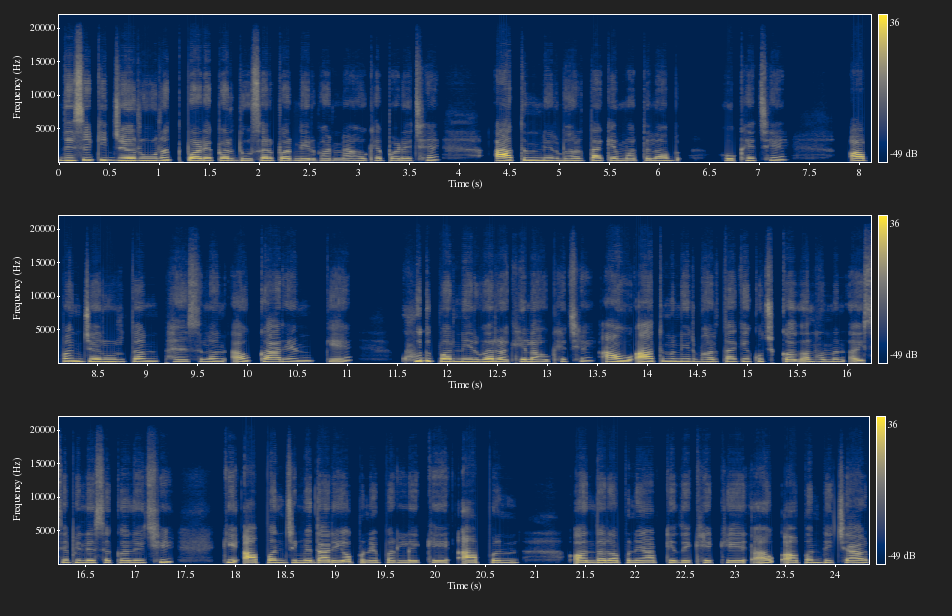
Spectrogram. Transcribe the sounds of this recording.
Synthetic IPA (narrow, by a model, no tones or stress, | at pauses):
d͡ʒesekid͡ʒəɾuɾət̪pəɽepəɾd̪usəɾpəɾniɾbʱəɾnaɦokʰepəɽet͡ʃʰɛ | at̪mniɾbʱəɾt̪akemət̪ləb | hokʰet͡ʃʰɛ | apənd͡ʒəɾuɾt̪ənpʰɛ̃sləna̰ukaɾjənke | kʰud̪pəɾniɾbʱəɾːəkʰelaɦokʰet͡ʃʰɛauʔat̪mniɾbʱəɾt̪akekut͡ʃʰkəd̪əmɦəmənə̰ɪsebʱilɛsəkəlɛt͡ʃʰi | kiʔapənd͡ʒimːed̪aɾiəpnepəɾlekeapən | ə̰nd̪əɾəpneap̚ked̪ekʰekeʔa̰uʔa̰pənbit͡ʃaɾ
